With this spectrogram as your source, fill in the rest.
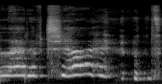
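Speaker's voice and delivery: very high, piercing, shrill screaming screech. Describing a scene, the speaker acts out Sparkle Puff screaming. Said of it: "he starts screaming".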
